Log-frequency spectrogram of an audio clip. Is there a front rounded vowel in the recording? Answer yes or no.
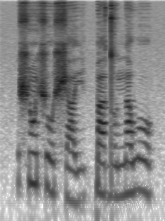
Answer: no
